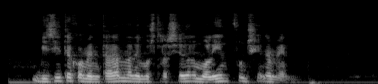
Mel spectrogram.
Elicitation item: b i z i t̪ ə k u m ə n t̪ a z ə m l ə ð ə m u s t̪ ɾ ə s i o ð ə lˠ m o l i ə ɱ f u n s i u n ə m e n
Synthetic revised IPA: b i z i t̪ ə k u m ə n t̪ a ð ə m l ə ð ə m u s t̪ ɾ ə s i o ð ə lˠ m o l i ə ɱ f u n s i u n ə m e n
